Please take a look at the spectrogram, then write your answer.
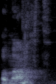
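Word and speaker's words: beannacht: the normal abstract ending, which is why we still say banacht and malacht with the stress on the second syllable.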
